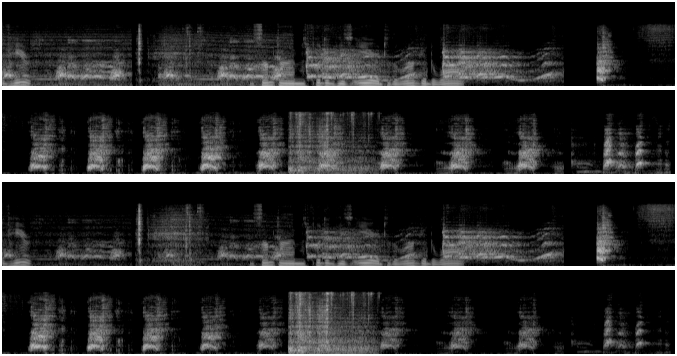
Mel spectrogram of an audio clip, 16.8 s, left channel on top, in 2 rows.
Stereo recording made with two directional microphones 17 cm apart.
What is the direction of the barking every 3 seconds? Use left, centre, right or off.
left, left, centre, left, left, left.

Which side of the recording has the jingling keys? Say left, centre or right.
right.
